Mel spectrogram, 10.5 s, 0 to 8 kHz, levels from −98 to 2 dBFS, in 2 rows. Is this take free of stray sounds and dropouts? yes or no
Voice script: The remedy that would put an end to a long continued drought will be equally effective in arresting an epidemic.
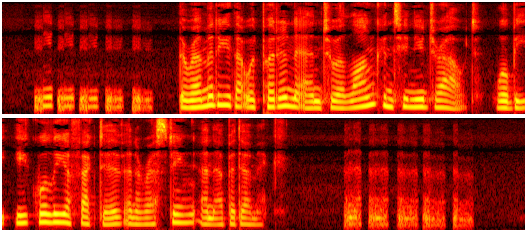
no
